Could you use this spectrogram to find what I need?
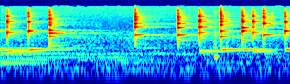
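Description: A phone ringtone sounds for an incoming call that keeps ringing: a series of bright, plucked-sounding melodic notes repeating in an uneven pattern at moderate loudness, with no talking.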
